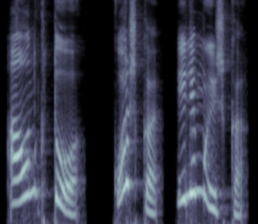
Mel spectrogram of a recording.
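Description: A woman's voice: wildly swooping pitch, measured pace, full character voice. A woman doing a timid little puppy. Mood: earnest. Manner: high plaintive pleading voice. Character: small lost puppy boy, timid and earnest.

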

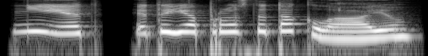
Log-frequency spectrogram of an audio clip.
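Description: A woman's voice: big pitch swings, measured pace, exaggerated voice. A woman doing a timid little puppy. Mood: earnest. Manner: high plaintive pleading voice. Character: small lost puppy boy, timid and earnest.

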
